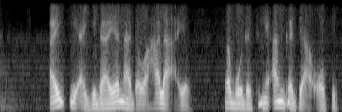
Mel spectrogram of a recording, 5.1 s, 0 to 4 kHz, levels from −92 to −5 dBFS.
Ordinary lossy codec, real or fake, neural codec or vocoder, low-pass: none; real; none; 3.6 kHz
